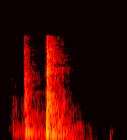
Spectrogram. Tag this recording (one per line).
close
door
wood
